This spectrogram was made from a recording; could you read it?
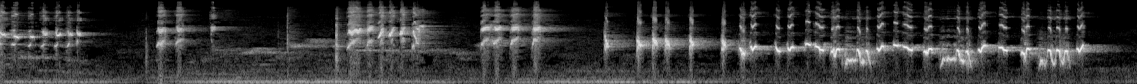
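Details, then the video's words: Sharp, high-pitched white-rumped shama song: rapid repeated chip series in bursts, a faint low hum early on, then a long rolling run of warbled whistles that gradually lowers in pitch. "Ngeri Isian Murai Batu Ini Nembak Tajam"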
